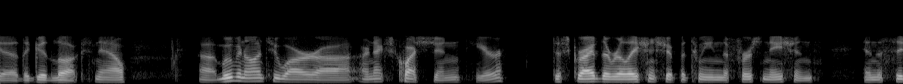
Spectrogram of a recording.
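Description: No technical faults occur at any point in the speech, which comes through the narrow band of G.711 telephone coding as expected.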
